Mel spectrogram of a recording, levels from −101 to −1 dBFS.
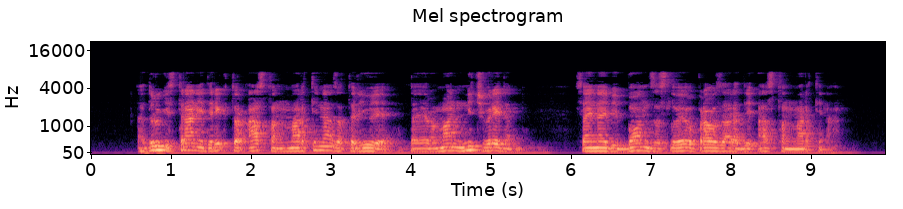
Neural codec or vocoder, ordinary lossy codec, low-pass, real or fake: none; MP3, 64 kbps; 7.2 kHz; real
